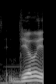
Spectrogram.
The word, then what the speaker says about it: Dilley: Stephen dilly is how you pronounce Tilly and Annie Crawford and dr.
